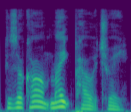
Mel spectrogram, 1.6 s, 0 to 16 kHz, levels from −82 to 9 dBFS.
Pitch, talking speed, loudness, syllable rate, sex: 135 Hz, 185 wpm, -18 LUFS, 5.6 syllables/s, male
